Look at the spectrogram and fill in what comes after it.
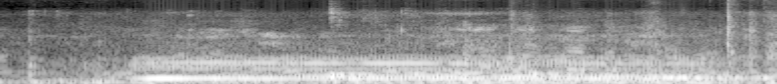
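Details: Friesian cow being sold in a live sale deal, giving one steady, drawn-out low moo of about two seconds with a level, even tone, over faint background noise.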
